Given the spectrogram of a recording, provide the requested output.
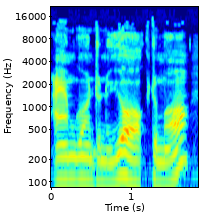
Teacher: New York là, c'est accent tombé dans le dernier · Term: accent tonique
